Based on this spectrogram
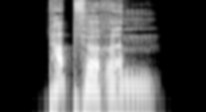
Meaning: strong dative masculine/neuter singular of tapfer
- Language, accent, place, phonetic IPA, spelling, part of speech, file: German, Germany, Berlin, [ˈtap͡fəʁəm], tapferem, adjective, De-tapferem.ogg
